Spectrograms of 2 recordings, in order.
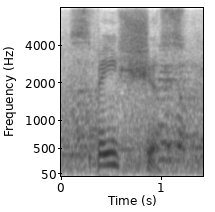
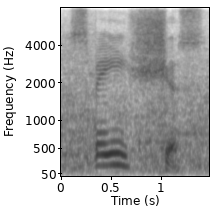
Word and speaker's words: spacious: Pronunciation spacious. Use a long a like pay and say spacious. The c makes a shh sound like shoes and show spacious. Use a relax sound at the end.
